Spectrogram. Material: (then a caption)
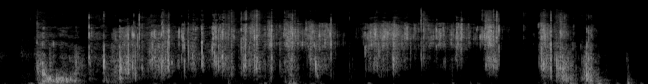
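Natural bristle. An oval bath brush with natural bristles is scrubbed against a transparent surface close up, making dense, bright, crunchy scratching. The strokes come in bursts separated by brief pauses, with energy concentrated in the high range and almost no low end.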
